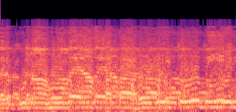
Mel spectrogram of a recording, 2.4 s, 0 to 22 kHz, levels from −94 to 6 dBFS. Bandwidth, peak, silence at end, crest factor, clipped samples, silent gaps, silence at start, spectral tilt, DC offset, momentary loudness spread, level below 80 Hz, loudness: 11 kHz; 0 dBFS; 0 s; 4 dB; 8%; none; 0 s; -4.5 dB/octave; under 0.1%; 1 LU; -30 dBFS; -4 LUFS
